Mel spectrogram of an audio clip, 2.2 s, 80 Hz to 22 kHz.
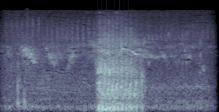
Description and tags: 20170507 horse.snort
Short horse snort, bird chirpings in background. Primo EM172 capsules inside widscreens, FEL Microphone Amplifier BMA2, PCM-M10 recorder. Recorded near Bodonal de la Sierra (Badajoz province, Spain)
animal, barn, farm, field-recording, horse, snort, stable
